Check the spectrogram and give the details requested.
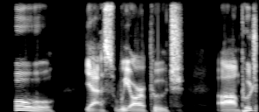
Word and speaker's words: Pucc: Pooch is spelled Pucc for those that don't know.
